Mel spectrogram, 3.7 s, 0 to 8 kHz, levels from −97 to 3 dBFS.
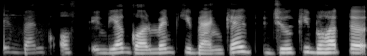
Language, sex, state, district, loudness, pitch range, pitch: Hindi, female, Uttar Pradesh, Gorakhpur, -24 LUFS, 190-220 Hz, 205 Hz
